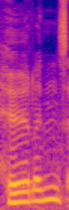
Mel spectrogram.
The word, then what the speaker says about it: Hoylands: Hoylands is actually like Hurlands, and Lothar is actually Lothar.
